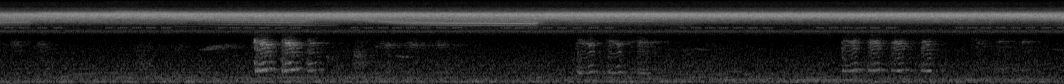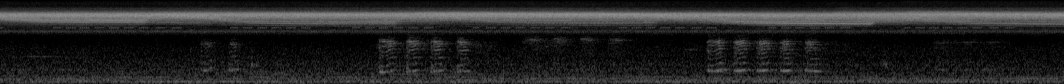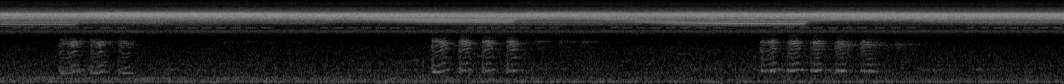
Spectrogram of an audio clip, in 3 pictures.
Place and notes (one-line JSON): {"title": "青蛙阿婆家, Taomi Ln., Puli Township - Insects called", "date": "2015-08-11 05:26:00", "description": "Frogs chirping, Insects called, Small ecological pool, Dogs barking\nZoom H2n MS+XY", "latitude": "23.94", "longitude": "120.94", "altitude": "463", "timezone": "Asia/Taipei"}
